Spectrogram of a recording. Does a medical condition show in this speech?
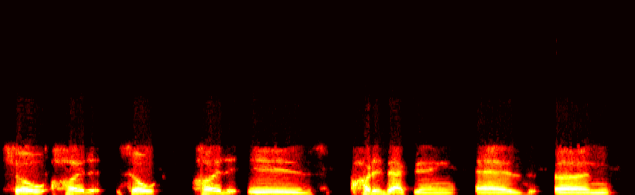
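Yes: stutter; years ago caused strong fear of answering the phone; ongoing stutter evident in speech; frequent word and phrase repetitions, part-word repetitions, many fillers like um and uh; here repeated words, prolonged sounds.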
